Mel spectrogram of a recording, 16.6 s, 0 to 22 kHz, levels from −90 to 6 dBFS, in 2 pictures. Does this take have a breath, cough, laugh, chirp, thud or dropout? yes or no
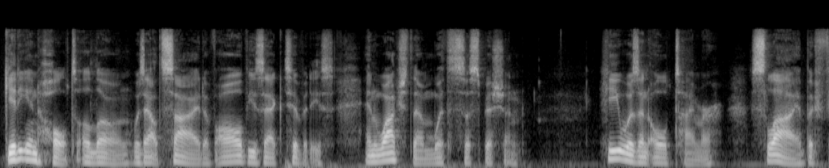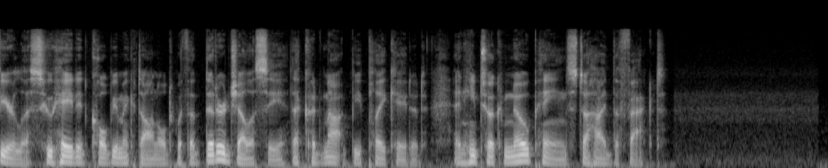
no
